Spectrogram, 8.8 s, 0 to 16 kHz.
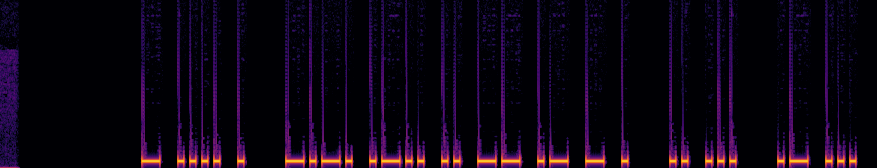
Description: Morse code, heard as a keyed tone, about 20 wpm, 700 Hz. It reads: THE CLIMATE IS AS
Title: Sentences from Top 1600 Words 20wpm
